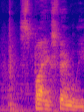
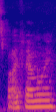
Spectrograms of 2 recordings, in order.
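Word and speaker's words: SPY×FAMILY: She said there's no X. Alright. Okay, bye. Close the door, please. I don't think she wanted to explain the series, so I'm gonna do that. Spy Family.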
